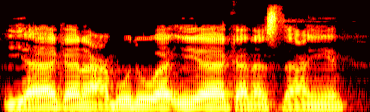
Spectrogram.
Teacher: Harusnya iya ditekan, ditasydid, dia baca iyyaka na'budu wa iyyaka nasta'in.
